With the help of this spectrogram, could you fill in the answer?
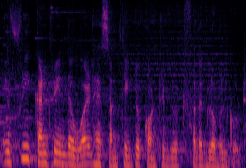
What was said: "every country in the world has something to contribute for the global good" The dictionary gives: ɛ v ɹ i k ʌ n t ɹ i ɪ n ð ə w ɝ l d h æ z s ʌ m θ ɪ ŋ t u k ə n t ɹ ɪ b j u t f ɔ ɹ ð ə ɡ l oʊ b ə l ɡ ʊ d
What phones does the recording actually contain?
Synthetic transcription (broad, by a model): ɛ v ɹ i k ʌ n t ɹ i ɪ n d ə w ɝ l d h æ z s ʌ m t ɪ ŋ t u k ə n t ɹ ɪ b j u t f ɔ ɹ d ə ɡ l oʊ b ə l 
